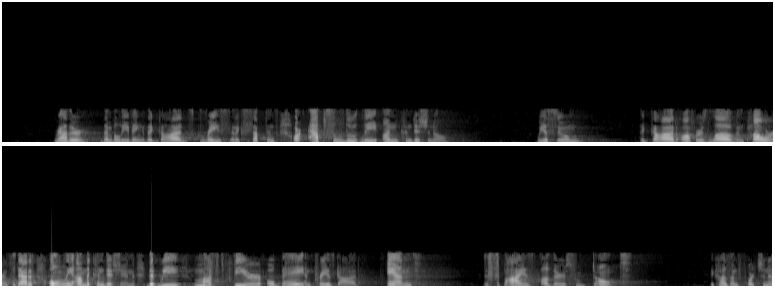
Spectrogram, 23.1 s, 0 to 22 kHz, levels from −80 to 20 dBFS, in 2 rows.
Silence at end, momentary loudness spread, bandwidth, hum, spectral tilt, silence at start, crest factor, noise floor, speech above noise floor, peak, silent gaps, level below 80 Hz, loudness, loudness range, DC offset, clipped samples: 0 s; 19 LU; 5.6 kHz; none; -3 dB/octave; 0.8 s; 24 dB; -75 dBFS; 53 dB; 0 dBFS; none; -64 dBFS; -22 LUFS; 13 LU; under 0.1%; under 0.1%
